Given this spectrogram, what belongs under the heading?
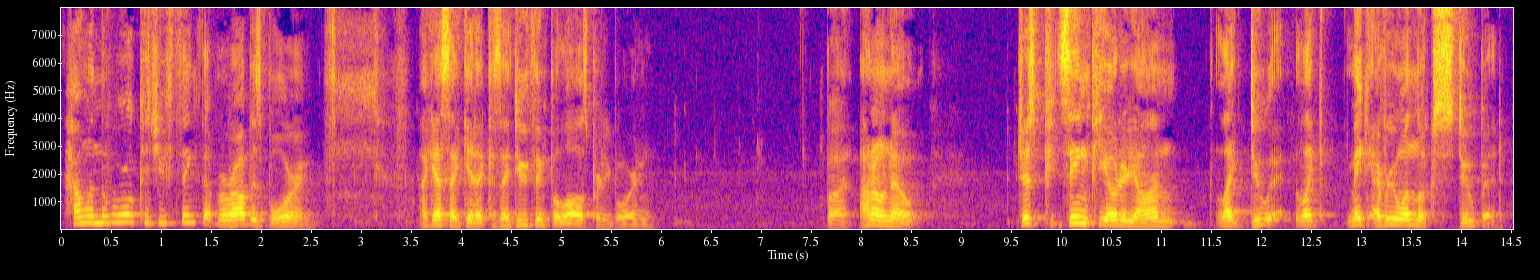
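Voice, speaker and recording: Animated young man ranting, mellow voice. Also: fairly high pitch, measured pace, pauses often. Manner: animated, laughs often, slangy. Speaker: vlogger. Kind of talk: casual rant.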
